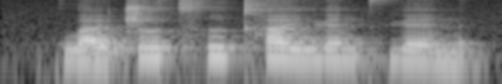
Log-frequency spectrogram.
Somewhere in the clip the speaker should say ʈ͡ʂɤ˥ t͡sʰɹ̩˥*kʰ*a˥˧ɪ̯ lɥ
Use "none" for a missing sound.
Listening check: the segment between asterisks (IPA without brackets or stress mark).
kʰ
